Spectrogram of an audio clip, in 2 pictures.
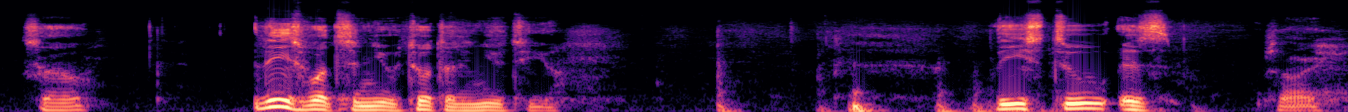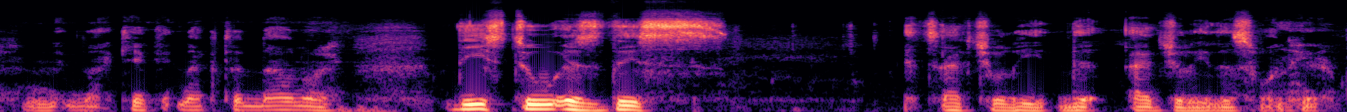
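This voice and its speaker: A man's voice: mid-range voice, a little mellow, breathy edge, no echo. A man teaching a phonics lesson, patiently spelling out syllables and correcting himself, his voice tiring. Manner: patient, repeats sounds slowly, self-correcting. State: voice getting tired. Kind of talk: phonics lesson over on-screen writing.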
